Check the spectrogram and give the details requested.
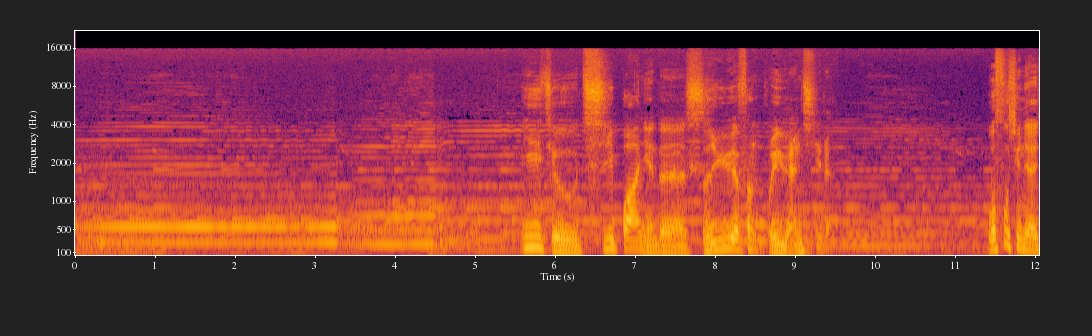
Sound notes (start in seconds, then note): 0.1 melancholic music; 5.8 speaks in Chinese language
